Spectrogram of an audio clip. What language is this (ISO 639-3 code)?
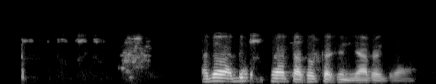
mni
